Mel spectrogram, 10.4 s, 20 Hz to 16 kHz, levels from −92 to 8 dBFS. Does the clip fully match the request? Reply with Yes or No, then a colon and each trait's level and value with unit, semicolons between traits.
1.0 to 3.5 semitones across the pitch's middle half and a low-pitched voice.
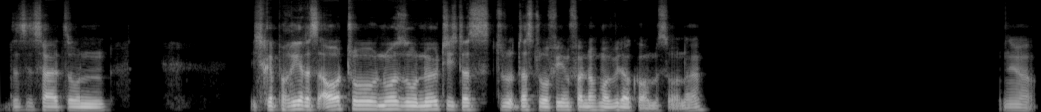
Yes: narrow, 2.6 semitones; low, 110 Hz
